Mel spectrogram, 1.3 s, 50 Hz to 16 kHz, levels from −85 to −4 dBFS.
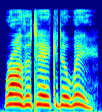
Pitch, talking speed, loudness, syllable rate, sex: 275 Hz, 190 wpm, -15 LUFS, 5.3 syllables/s, female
